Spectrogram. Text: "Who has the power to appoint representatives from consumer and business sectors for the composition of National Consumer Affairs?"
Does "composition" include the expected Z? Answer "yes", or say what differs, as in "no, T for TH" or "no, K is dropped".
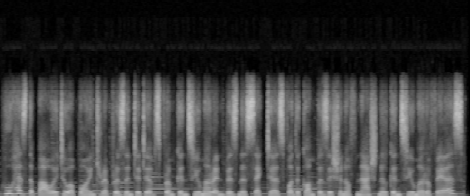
yes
